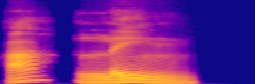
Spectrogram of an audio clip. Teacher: A última sílaba é mais forte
